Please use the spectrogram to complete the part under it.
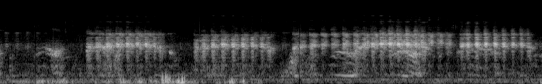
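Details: Frogs calling at night by a pond: loud, raspy pulsed trills in bursts about a second long, several voices overlapping into a dense chorus with brief gaps between rounds.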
